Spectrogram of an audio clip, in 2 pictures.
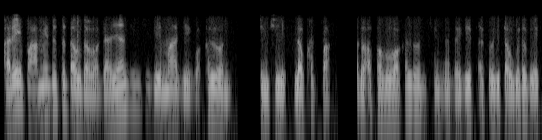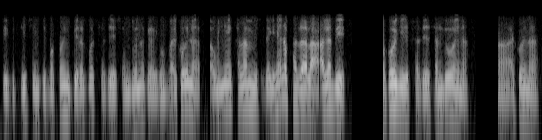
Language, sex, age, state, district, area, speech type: Manipuri, male, 30-45, Manipur, Churachandpur, rural, conversation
